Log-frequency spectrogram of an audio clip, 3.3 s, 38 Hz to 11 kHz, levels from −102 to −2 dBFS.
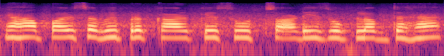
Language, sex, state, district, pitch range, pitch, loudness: Hindi, female, Haryana, Rohtak, 245-260 Hz, 250 Hz, -15 LUFS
